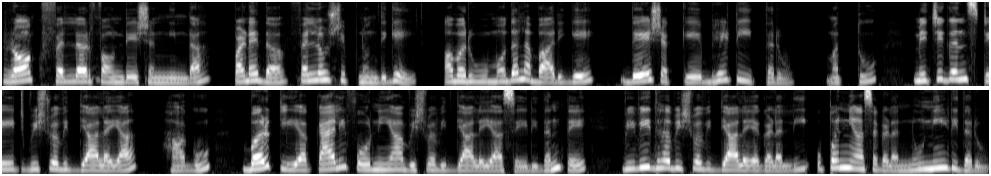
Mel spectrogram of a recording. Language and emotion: Kannada, neutral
